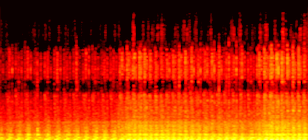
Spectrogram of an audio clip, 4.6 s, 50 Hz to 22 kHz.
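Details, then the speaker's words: Royal Enfield Old Bullet Classic 350 single-cylinder idling after engine rebuild, timing reset and oil pump fitted: steady thump with a light metallic "chhan chhan" jingle on each beat; source unknown, owner says it is not hydraulic (tappet) noise. "लेकिन ये आवाज कहां से आ रही है मुझे ये समझ नहीं आ रहा छन छन छन की आवाज है बहुत बाइनर सी है"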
